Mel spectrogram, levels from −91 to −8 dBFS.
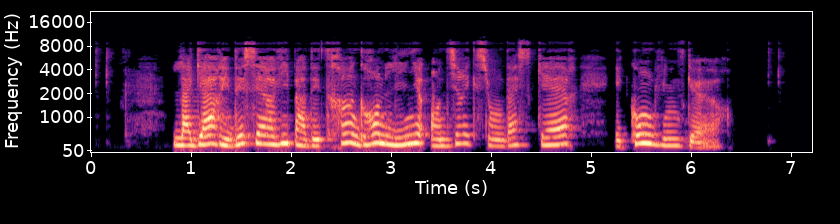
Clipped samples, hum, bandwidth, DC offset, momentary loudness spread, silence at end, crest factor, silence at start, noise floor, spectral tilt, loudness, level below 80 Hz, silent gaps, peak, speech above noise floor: under 0.1%; none; 9.6 kHz; under 0.1%; 11 LU; 0.9 s; 16 dB; 0.85 s; -57 dBFS; -5.5 dB/octave; -16 LUFS; -58 dBFS; none; 0 dBFS; 41 dB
